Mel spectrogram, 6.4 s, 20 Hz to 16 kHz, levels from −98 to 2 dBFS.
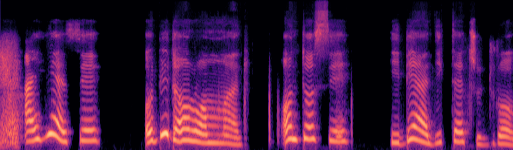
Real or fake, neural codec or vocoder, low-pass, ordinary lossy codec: real; none; 14.4 kHz; Opus, 16 kbps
